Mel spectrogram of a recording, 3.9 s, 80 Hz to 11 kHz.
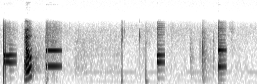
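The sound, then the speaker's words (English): Short two-tone telephone keypad beeps from dialing star 6 to mute a phone line, a few separate presses spaced irregularly, fairly loud, mixed with brief clicks and fragments of voice between them. “Yeah, I think you can do star 6 on this line.”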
